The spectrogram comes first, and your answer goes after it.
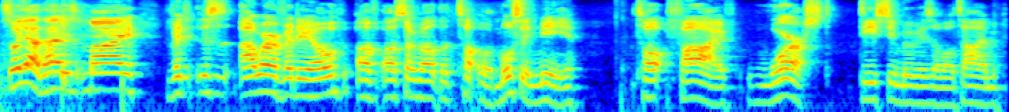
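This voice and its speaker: A man's voice: fairly high pitch, a little slow. A man hosting a casual chat that ranks movies, rambling and opinionated, with frequent restarts. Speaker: video host. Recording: echoey room sound.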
